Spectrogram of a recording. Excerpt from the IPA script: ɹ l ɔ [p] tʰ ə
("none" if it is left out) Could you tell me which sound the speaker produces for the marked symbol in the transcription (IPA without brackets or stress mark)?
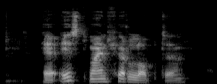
p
